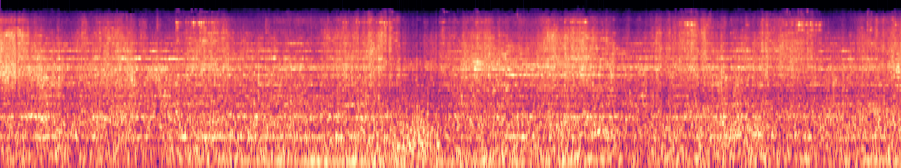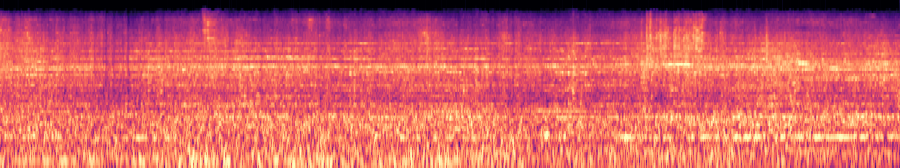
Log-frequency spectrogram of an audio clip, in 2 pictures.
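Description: Container wagons of a long freight train rolling past close by: a steady rumble and clatter of steel wheels on the rails, with some high wheel squeal.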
